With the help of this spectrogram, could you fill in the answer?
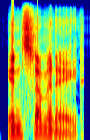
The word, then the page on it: inseminate: American English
